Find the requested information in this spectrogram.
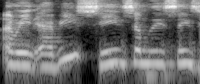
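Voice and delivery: ordinary talk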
